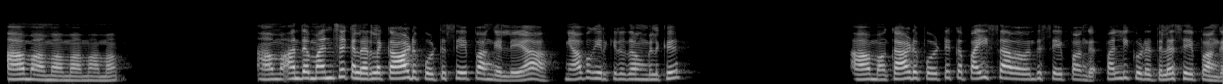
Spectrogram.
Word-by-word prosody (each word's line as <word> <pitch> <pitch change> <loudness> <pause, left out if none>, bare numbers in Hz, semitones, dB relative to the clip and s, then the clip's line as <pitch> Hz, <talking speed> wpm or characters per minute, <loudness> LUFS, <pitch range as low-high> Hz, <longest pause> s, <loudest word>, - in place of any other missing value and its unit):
ஆமாமாமாமாமா. 195 -6 0 1.5
ஆமா. 245 +1 0
அந்த 285 +2 +4
மஞ்ச 295 +4 +4
கலருல 270 -1 +4
கார்டு 295 +2 +8
போட்டு 255 +1 -3
சேர்ப்பாங்க 275 -4 0
இல்லயா, 190 +7 +1 0.4
ஞாபகம் 275 +4 -1
இருக்கிறதா 245 -2 -4
உங்களுக்கு? 230 +5 -3 1.9
ஆமா, 235 -2 +2
கார்டு 280 +3 +5
போட்டு 260 +3 -4
க - - -2
பைசாவ 285 -1 +2
வந்து 260 +3 -7
சேர்ப்பாங்க, 235 -7 -6
பள்ளிக்கூடத்துல 250 -3 -3
சேர்ப்பாங்க. 215 -8 -1
250 Hz, 105 wpm, -22 LUFS, 230-275 Hz, 1.9 s, கார்டு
